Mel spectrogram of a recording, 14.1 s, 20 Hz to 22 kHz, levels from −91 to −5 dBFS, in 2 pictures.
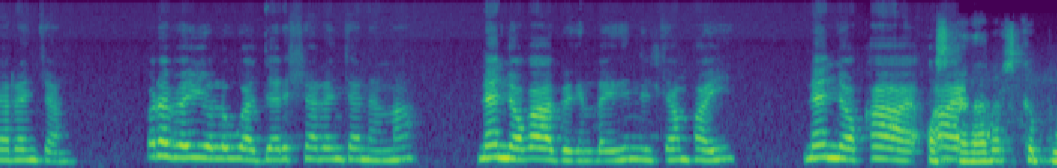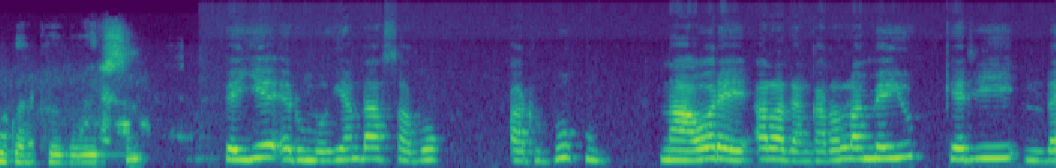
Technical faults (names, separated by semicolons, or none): speech suppressed in double talk; echo leak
